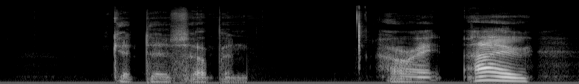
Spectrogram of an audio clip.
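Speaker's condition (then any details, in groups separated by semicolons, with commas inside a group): ALS; abnormally slow voice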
